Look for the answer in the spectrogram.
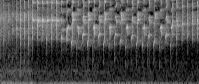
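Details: Fighter lovebird performing the long ngekek style, a lure to make rivals respond: quick, slightly uneven shrill chirps strung into a dense high chattering roll lasting throughout.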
